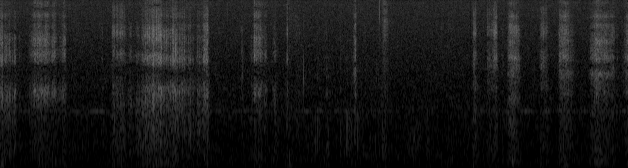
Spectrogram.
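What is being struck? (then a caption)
Thin lined writing paper under a steel fountain pen nib. A steel fountain pen nib scratches strokes of Korean letters onto a sheet of thin lined writing paper lying flat. The quiet, bright, scratchy strokes come in short bursts with brief pauses between them, and each fades quickly.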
